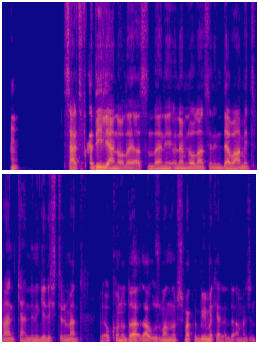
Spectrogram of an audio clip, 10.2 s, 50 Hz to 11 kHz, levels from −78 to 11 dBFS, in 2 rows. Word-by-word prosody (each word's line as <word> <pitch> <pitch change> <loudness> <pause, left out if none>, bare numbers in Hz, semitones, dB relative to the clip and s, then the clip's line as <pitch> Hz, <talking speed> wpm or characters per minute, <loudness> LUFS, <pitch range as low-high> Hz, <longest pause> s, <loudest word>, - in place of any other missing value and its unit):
Hı. - - 0 1.0
Sertifika - - +3
değil, 130 -1 +8
yani, 90 -6 +6
olay 75 -1 +1
aslında, 85 +3 -3
hani, 85 0 0
önemli 100 +2 -1
olan 105 +1 +2
senin 100 -3 -6
devam 90 +4 +4
etmen, 105 +2 -5
kendini 85 0 -6
geliştirmen 95 +3 -5 0.4
ve - - -10
o - - -7
konuda 95 -4 -1
daha - - +1
uzmanlaşmak 95 - -4
ve 125 -4 -5
büyümek 125 -2 0
herhâlde 65 0 -8
amacın 65 -3 -13
90 Hz, 135 wpm, -24 LUFS, 85-105 Hz, 1.0 s, değil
